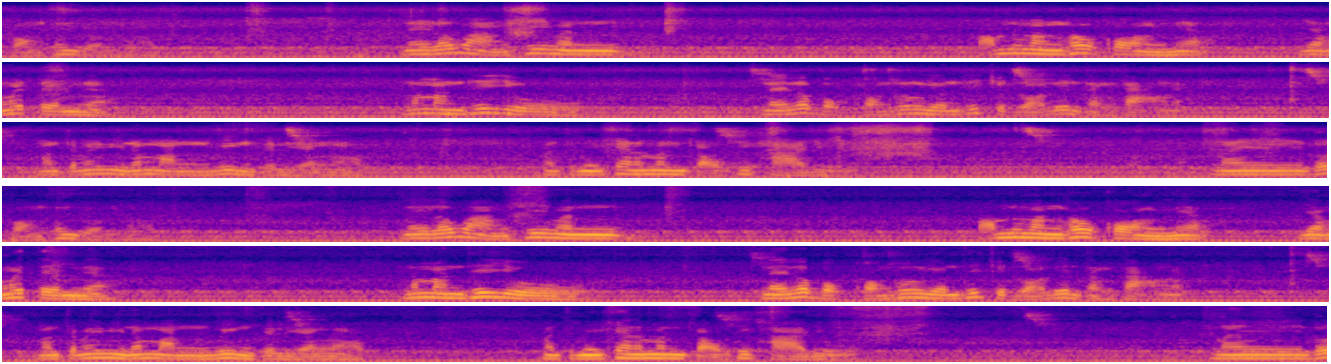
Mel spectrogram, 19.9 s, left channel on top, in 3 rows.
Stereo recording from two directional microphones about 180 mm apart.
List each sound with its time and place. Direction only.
0.3 s speech: 10° right (ahead or behind)
2.0 s speech: 15° right (ahead or behind)
4.9 s speech: 15° right (ahead or behind)
8.6 s speech: 20° right (ahead or behind)
10.4 s speech: 25° right (ahead or behind)
13.5 s speech: 20° right (ahead or behind)
16.3 s speech: 15° right (ahead or behind)
19.4 s speech: 15° right (ahead or behind)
